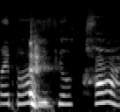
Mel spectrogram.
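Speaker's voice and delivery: acted submissive character voice. Acting out a bit with a partner, speaking in an uke voice. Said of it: "those few seconds of Uke voice".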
